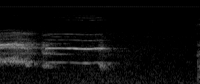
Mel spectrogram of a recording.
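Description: A rooster crowing once, a single drawn-out crow that ends about a second in.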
